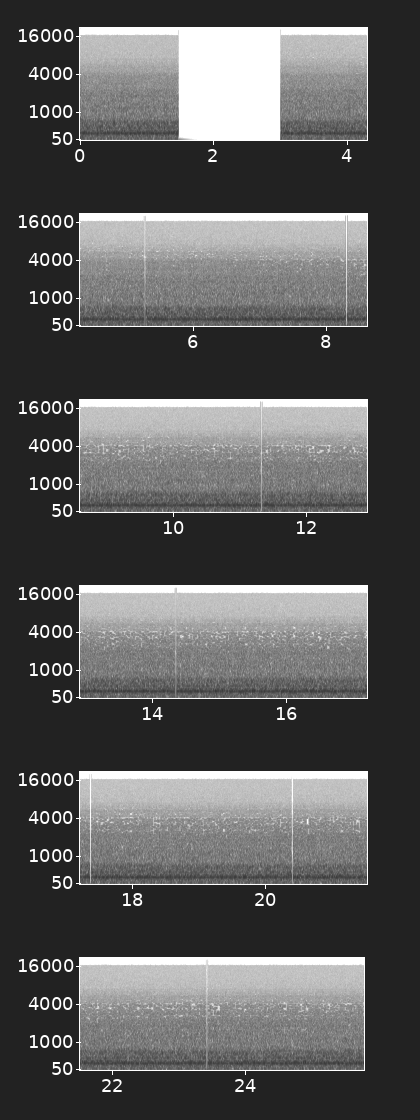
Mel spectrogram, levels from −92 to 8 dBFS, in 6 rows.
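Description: From start to finish the sound carries a grainy or buzzy distortion, and the quiet stretches are filled with a gritty noise floor rather than true silence. This most likely comes from a stuck bit, one data bit held at a fixed value. Unlike clipping, the damage follows the waveform's bit pattern instead of only the loudest peaks.

At 1.47 s the sound cuts to silence and resumes at 3.01 s exactly where it left off. This is a rebuffering stall, where the player ran dry and waited for more data. It adds about 1.5 s of time and loses nothing, and this single long pause sets it apart from a dropout.

From 5.26 s onward, short holes of 25 ms recur at 5.26, 8.28, 11.31, 14.33, 17.36, 20.38 and 23.41 s. They mark the gaps between chunks, silence inserted at each join of 3-second blocks. Their strict regularity distinguishes them from random packet loss.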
